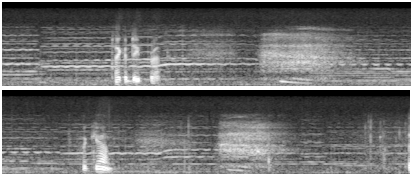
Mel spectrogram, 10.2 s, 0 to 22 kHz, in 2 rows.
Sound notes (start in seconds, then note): 3.2 sighs; 7.8 sighs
